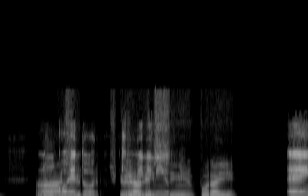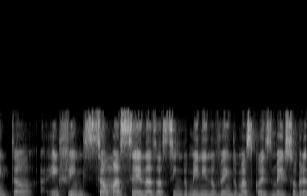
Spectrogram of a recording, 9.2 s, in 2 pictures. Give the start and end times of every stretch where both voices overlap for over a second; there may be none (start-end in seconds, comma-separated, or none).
0.5-2.8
